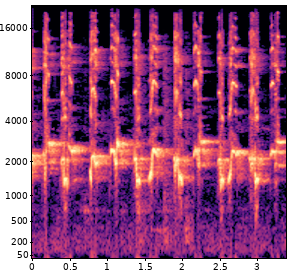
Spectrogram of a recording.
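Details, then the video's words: Loud, close yellow-vented bulbul pouring out its long rolling morning song, used to provoke rival bulbuls into song: rapid, bright chirps with sharp attacks and falling slurs, nearly continuous. "SUARA trucukan ROPEL PANJANG pagi hari | Rajanya bikin trucukan lain gacor"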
